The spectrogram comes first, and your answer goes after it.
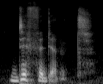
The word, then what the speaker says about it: diffident: describe this personality is diffident. Diffident. Let's have a look at its pronunciation. Diff. So the moment you get here def. Yeah. But then the I has a uh sound.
